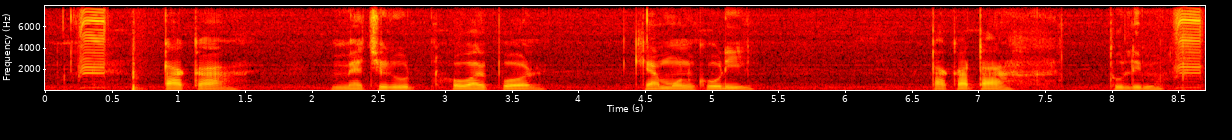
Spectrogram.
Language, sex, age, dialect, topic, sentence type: Bengali, male, 18-24, Rajbangshi, banking, question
